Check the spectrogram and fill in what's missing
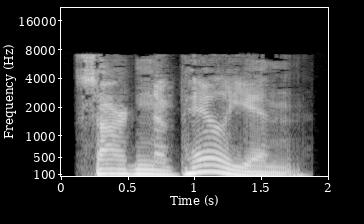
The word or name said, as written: sardanapalian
